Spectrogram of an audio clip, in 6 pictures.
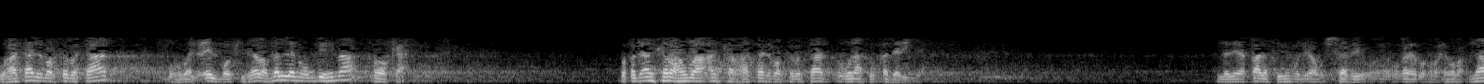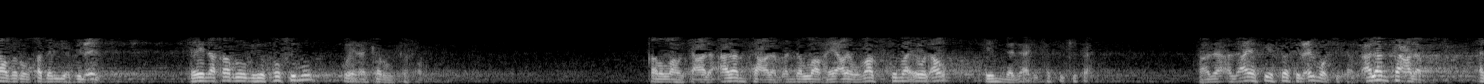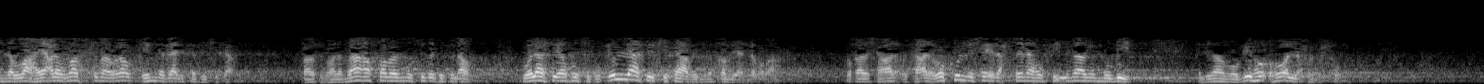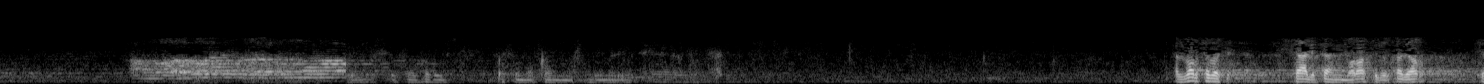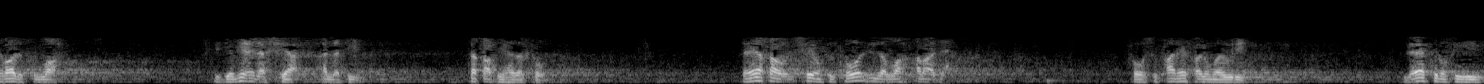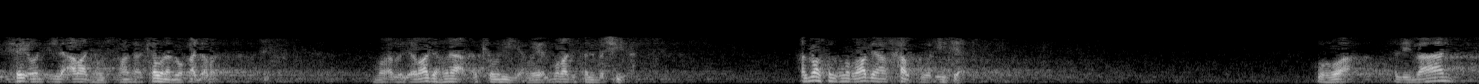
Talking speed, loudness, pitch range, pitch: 100 wpm, -21 LUFS, 120-160 Hz, 140 Hz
